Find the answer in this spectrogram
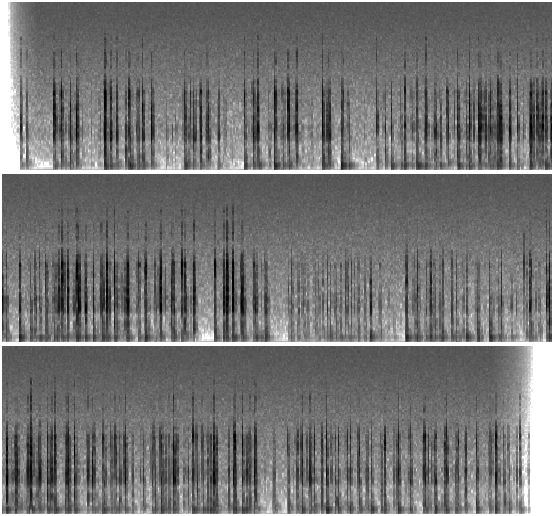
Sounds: Typing, Domestic sounds, Computer keyboard

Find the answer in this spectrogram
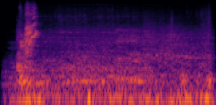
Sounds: Domestic sounds, Sliding door, Door

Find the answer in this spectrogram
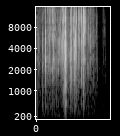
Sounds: crinkling

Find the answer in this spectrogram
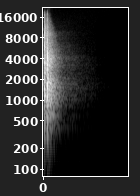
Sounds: Hands, Clapping

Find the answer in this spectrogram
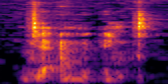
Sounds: Human voice

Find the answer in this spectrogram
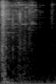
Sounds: Coin (dropping), home sounds

